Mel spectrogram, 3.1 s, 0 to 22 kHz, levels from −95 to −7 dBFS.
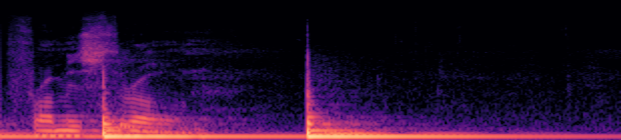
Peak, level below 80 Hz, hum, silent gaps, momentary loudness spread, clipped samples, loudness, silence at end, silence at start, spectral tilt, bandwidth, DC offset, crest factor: -8 dBFS; -58 dBFS; none; none; 18 LU; under 0.1%; -27 LUFS; 0 s; 0 s; -9 dB/octave; 8 kHz; under 0.1%; 18 dB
